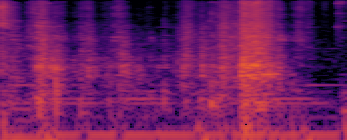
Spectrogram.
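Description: Packaging being handled: faint rustling and light knocks from a small cosmetics box as a coin purse is taken out, with one brief louder rustle about one and a half seconds in.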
